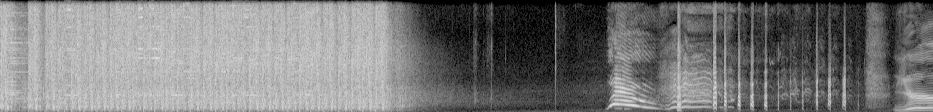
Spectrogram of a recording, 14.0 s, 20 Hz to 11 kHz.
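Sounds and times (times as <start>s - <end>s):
rifle rapid gunshots: 0.0s - 6.4s.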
